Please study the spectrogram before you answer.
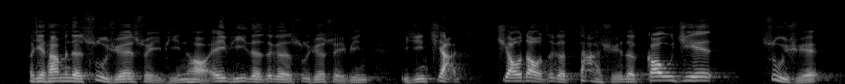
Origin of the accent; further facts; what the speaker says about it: China; now in United States; 我们中国人知道保底就是我那个想要去的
